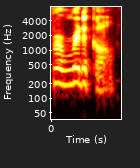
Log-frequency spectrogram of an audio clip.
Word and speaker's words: veridical: I've heard it pronounced a couple different ways, but is it vertical or veridical?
